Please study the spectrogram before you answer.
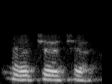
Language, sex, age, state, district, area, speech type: Dogri, female, 30-45, Jammu and Kashmir, Udhampur, urban, conversation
